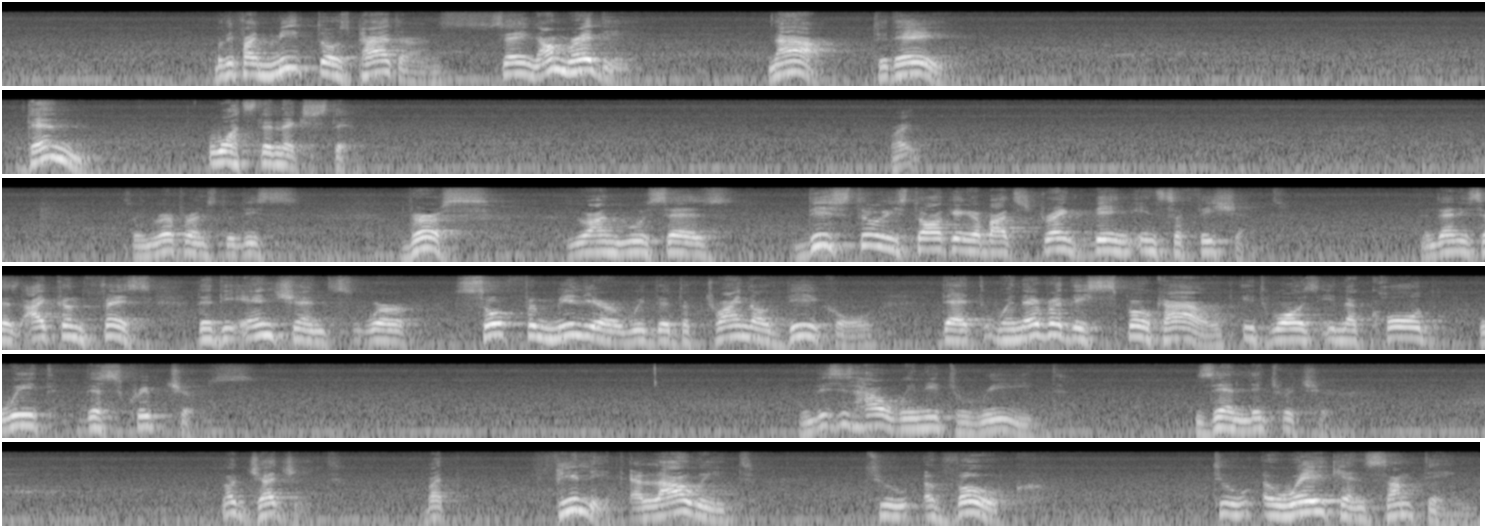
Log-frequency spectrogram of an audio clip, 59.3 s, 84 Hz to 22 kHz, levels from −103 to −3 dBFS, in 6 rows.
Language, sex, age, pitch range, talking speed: English, male, 60-79, 135-195 Hz, 85 wpm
